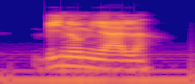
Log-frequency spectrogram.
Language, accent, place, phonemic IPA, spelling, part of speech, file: French, France, Lyon, /bi.nɔ.mjal/, binomial, adjective, LL-Q150 (fra)-binomial.wav
- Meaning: binomial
